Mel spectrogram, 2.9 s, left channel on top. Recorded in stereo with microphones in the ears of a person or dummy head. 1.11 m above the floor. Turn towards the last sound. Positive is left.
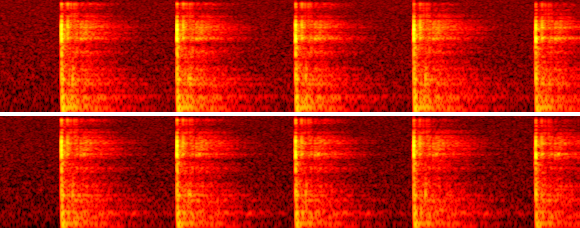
turn(degrees=-5)  # may be behind; listen again after turning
